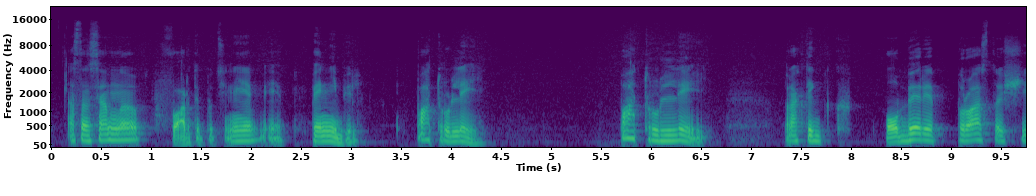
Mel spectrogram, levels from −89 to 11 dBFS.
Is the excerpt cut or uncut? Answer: uncut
